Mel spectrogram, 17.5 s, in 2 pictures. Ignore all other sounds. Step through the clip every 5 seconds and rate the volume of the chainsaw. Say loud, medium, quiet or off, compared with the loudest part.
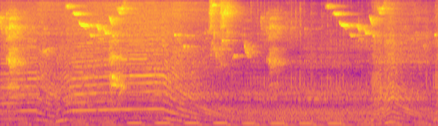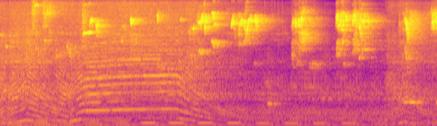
loud, loud, loud, medium.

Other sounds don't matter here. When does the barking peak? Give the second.
2 s.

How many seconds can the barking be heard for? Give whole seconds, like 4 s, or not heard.
2 s.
